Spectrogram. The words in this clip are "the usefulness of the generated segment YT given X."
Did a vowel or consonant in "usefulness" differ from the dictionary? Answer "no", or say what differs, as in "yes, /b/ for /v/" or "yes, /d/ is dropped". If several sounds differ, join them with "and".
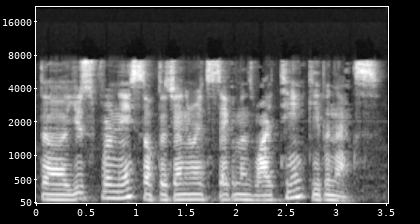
yes, /l/ is dropped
